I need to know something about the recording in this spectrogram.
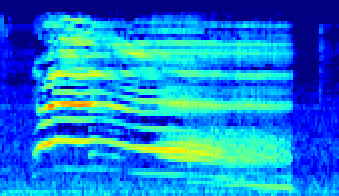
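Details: Domestic cat giving one long drawn-out meow, harmonically rich, starting around one kilohertz and sliding gradually lower, lasting about two and a half seconds over a quiet low background hum.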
